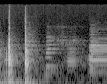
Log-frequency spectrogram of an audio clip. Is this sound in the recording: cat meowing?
no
